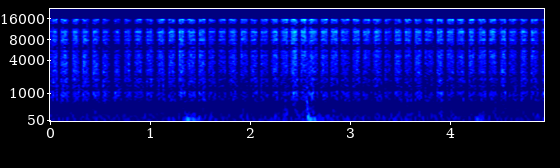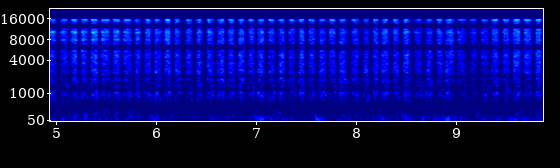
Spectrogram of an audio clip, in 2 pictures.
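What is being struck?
Colored pencil lead on a thin printed paper page.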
